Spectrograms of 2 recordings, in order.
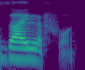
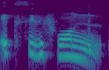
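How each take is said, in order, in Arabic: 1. تُنطق الكلمة بالطريقة الإنجليزية. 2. تُنطق الكلمة بالطريقة العربية. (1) "بس هو في الإنجليش اسمه زايلافون" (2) "احنا بنقول عليه إكسليفون بالعربي"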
